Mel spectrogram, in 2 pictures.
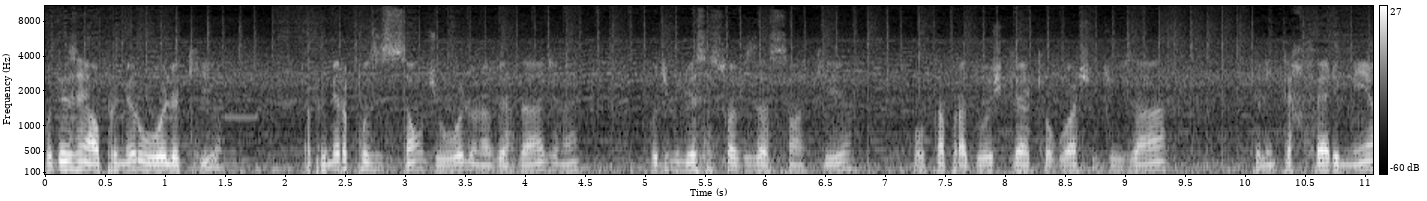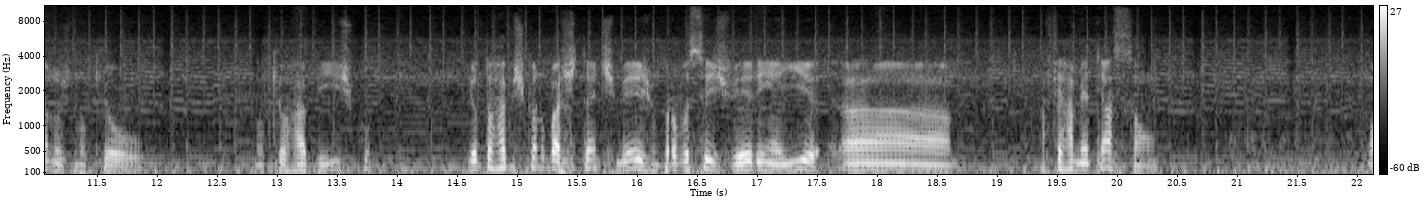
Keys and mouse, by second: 2.2-4.9 drag, 5.9-8.6 drag, 9.3-10.9 drag, 11.1-13.9 drag, 14.3 click, 14.7-17.7 drag, 18.0 click, 19.0-22.0 drag.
